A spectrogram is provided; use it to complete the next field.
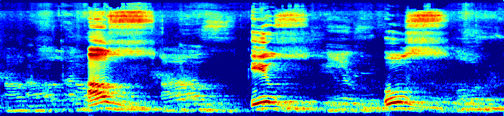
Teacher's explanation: ادا کریں از، سیٹی کے بغیر.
